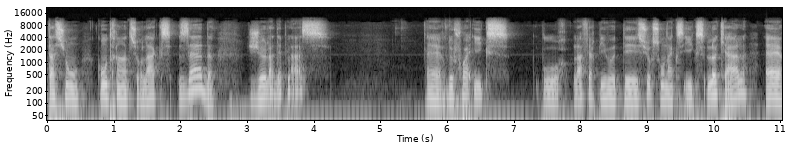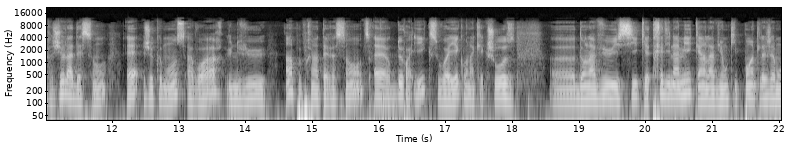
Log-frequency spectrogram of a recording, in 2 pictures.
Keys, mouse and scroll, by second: 0.2 r, 3.1 click, 3.3 g, 5.9 click, 6.3 r, 9.7 click, 10.1 g, 13.3 click, 14.3 g, 15.3 click, 16.0 r, 18.1 click.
